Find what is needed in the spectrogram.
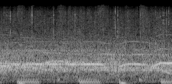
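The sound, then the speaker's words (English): Loud, sustained applause from a large crowd as the Labour Party leadership result is announced and Ed Miliband becomes leader, a dense, steady wash of clapping with no pauses, and a few low thumps recurring underneath. “The reaction of the audience said it all, even if the final number got lost in the sound of applause.”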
